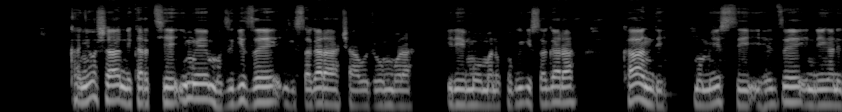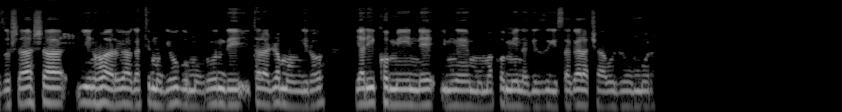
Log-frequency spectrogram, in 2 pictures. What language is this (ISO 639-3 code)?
run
